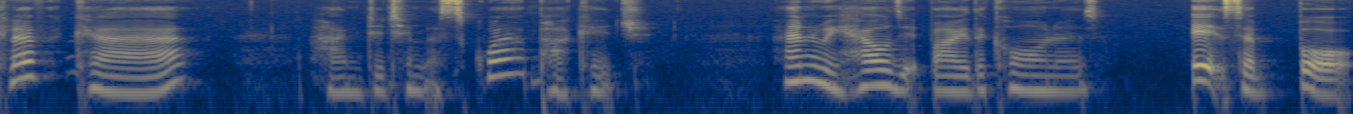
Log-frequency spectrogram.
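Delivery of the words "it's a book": groaning, lower pitch, louder, slower. Henry holds a guest's wrapped present by the corners, groaning. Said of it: "he groaned".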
